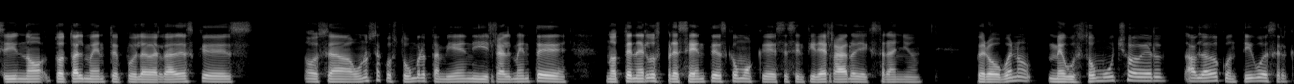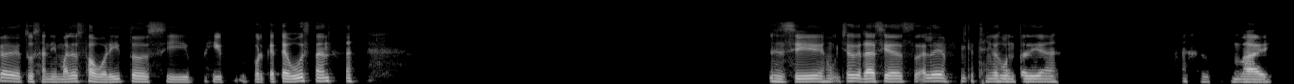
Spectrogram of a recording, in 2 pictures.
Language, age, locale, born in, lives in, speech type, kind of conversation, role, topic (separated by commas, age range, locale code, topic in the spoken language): Spanish, 25-29, es-MX, Mexico, Mexico, conversation, unstructured, none, ¿Cuál es tu animal doméstico favorito y por qué?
